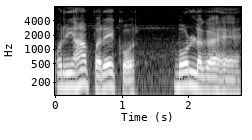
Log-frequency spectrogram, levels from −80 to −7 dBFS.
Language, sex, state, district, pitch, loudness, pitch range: Hindi, male, Himachal Pradesh, Shimla, 135 Hz, -12 LUFS, 115-155 Hz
